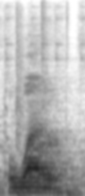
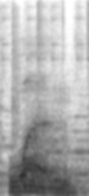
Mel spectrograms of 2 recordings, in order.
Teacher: O correto seria one, terminando o som com a língua tocando o céu da boca.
